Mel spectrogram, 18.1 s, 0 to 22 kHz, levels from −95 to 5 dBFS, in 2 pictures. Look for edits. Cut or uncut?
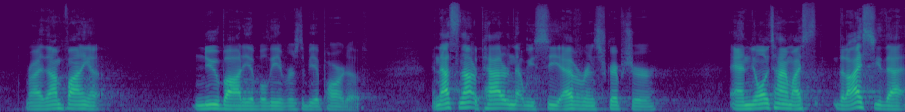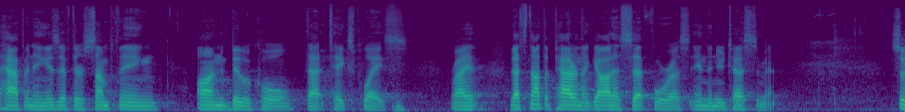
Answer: cut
